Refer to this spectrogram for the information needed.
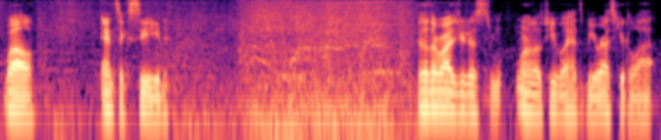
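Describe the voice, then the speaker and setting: A man's voice: low-pitched, fairly even intonation, normal speed, fairly bright tone, soft background music. A man with a bad cold giving casual, joking game commentary with dry sarcasm as a co-host. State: has a bad cold, coughing. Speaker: gaming video co-host. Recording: noisy room, game sounds behind.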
